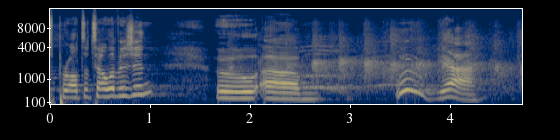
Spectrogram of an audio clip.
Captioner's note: cheers and applause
